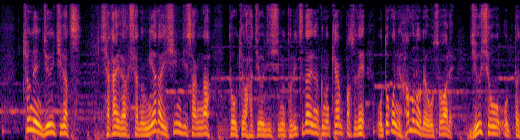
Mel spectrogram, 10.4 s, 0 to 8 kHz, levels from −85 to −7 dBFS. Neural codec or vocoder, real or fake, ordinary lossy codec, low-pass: none; real; AAC, 48 kbps; 7.2 kHz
